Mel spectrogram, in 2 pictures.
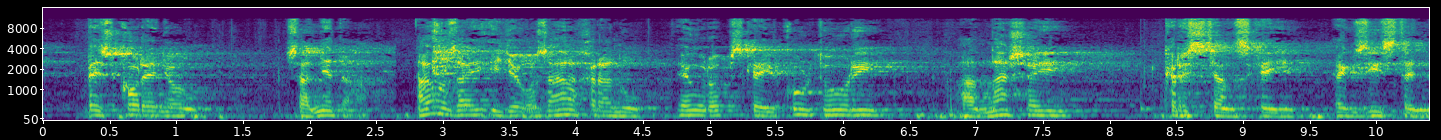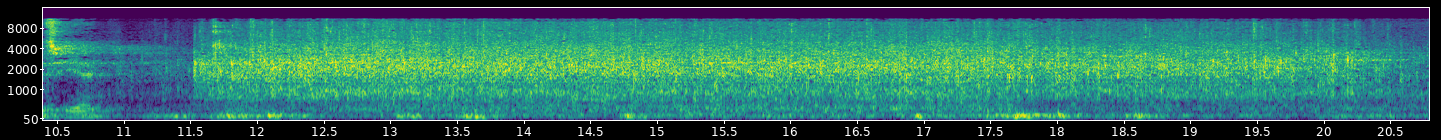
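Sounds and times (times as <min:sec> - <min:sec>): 
speech: 0:00.3 - 0:07.8, 0:08.4 - 0:11.0
large audience applauding: 0:11.3 - 0:20.7.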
